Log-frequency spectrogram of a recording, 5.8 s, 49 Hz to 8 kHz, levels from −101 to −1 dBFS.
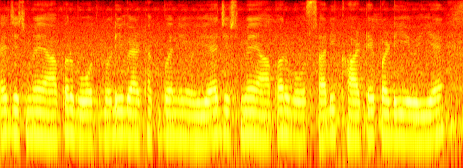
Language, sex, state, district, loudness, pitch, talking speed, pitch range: Hindi, male, Uttar Pradesh, Shamli, -17 LUFS, 130 Hz, 185 wpm, 125-135 Hz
